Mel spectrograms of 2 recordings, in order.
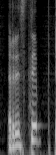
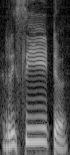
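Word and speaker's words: receipt: का वर्ड बना है रिसीप्ट रिसीप्ट नहीं आधा पा नहीं लगाना है रिसीट सी बोलो और ट लगा दो बस रिसीट यह गलत लिखा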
